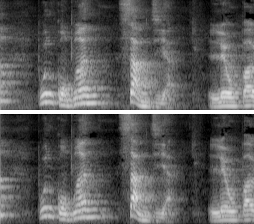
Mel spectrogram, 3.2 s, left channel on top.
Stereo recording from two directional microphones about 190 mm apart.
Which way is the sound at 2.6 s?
40° right (ahead or behind).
